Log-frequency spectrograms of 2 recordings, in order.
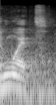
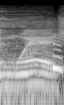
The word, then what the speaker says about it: Moët: Não, é Moët. Moët. Parece um detalhe, mas só essa diferença de pronunciar o T final faz a diferença.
